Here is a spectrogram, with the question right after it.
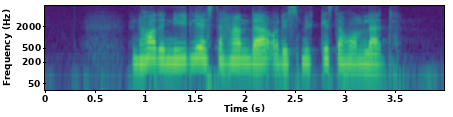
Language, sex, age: Norwegian, female, 29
